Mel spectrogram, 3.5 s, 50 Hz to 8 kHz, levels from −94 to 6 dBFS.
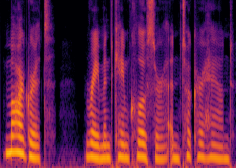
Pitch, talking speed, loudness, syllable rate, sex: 185 Hz, 135 wpm, -20 LUFS, 4.0 syllables/s, female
